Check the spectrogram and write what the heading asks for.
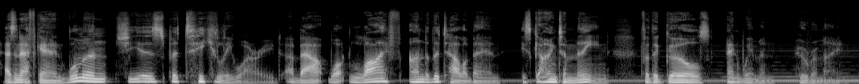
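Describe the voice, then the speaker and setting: A man hosting the show, reading a scripted introduction and asking interview questions in a measured, earnest way. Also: sits low, animated, over music. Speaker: host.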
